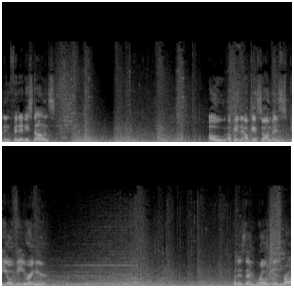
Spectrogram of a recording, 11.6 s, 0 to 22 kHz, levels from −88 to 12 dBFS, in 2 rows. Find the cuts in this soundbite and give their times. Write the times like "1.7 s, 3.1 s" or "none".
none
